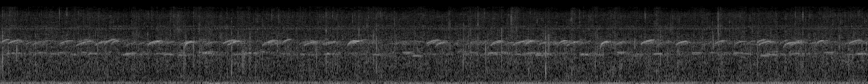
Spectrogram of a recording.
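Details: Coqui frogs in a rhythmic chorus during a tropical rain shower on the Big Island of Hawaii: overlapping two-note calls, a lower note then a rising chirp, repeated steadily over soft patter of raindrops.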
